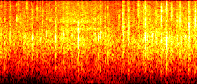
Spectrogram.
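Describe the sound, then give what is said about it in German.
Applause from an audience in a hall at the end of a talk: dense, steady clapping of many hands that fills the whole stretch at an even loudness, with no voices heard. “Das war's. Applaus, Applaus, Applaus, Applaus, Applaus.”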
